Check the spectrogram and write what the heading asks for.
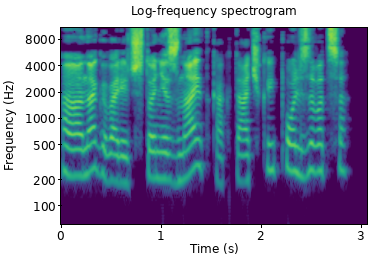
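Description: Pompous nosy king, read by a woman; fairly high, dry. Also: normal speed, clear, resonant tone, no echo, natural voice. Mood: reporting. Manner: self-important and pompous. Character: proud, nosy storybook king, middle-aged man.

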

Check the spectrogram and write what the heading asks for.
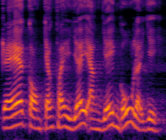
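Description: A woman's voice: fairly low pitch, lively intonation, normal speed, a little mellow, faint music behind. A woman voicing a hot-tempered middle-aged village father who snaps curtly. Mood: snapping. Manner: gruff, snapping, curt.

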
